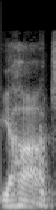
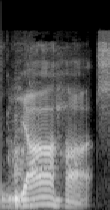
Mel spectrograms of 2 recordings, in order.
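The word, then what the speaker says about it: Yachats: right yahs yahs yeah it's not yahs it's yah hats I think man I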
